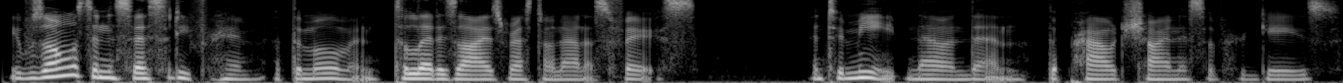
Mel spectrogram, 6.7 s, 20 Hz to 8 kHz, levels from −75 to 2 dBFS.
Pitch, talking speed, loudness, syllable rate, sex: 175 Hz, 270 wpm, -20 LUFS, 6.2 syllables/s, female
